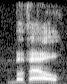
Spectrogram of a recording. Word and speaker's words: Babel: that's right genesis 11 the tower of babel babel yeah or uh bavel but same thing babel bavell babel babel whatever which is uh which is confusion and uh even the way that we pronounce it is confusion right because it's been anglicized all right shall we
